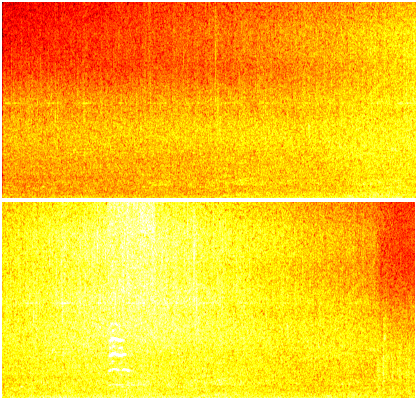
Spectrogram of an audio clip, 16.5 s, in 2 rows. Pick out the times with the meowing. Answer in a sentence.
The meowing can be heard from 10.3 to 11.3 s.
